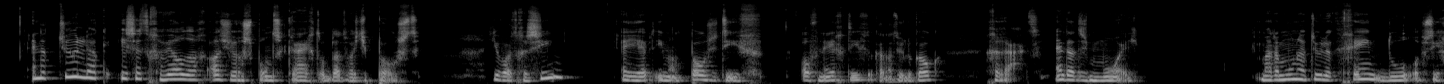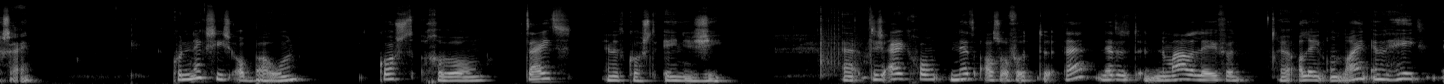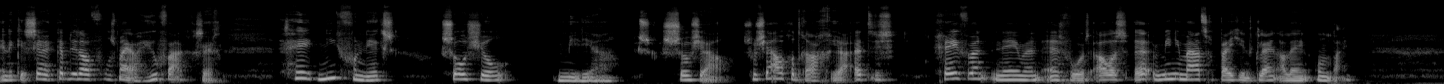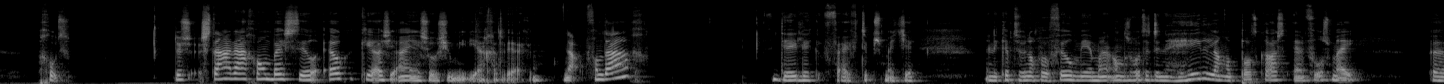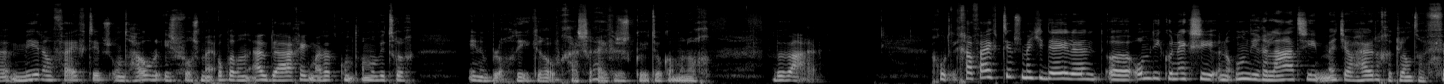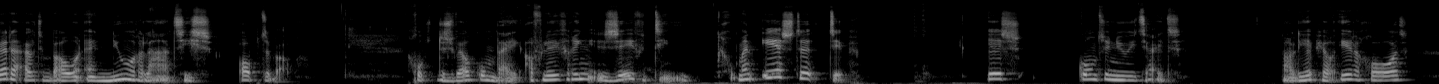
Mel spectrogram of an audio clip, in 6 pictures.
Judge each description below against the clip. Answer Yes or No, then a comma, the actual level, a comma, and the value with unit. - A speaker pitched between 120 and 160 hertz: No, high, 215 Hz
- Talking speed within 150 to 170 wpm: Yes, average, 165 wpm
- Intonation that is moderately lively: Yes, average, 5.0 semitones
